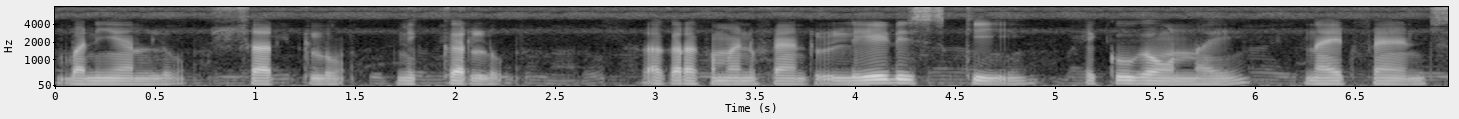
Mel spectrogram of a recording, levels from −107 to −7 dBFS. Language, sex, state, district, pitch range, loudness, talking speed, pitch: Telugu, male, Andhra Pradesh, Guntur, 105-120 Hz, -36 LUFS, 140 wpm, 110 Hz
